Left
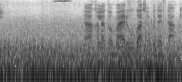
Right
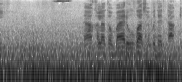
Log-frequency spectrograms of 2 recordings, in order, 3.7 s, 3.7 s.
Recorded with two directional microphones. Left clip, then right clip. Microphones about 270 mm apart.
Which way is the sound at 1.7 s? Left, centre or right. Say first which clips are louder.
Right 6 dB; centre.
